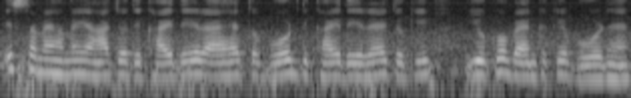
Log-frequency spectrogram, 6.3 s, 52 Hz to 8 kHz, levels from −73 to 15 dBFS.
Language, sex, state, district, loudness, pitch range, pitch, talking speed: Hindi, female, Bihar, Supaul, -18 LUFS, 160-180 Hz, 170 Hz, 210 wpm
